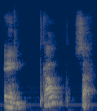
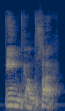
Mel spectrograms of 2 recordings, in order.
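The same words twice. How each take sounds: First: EN, CAU, ZAR, very slow with pauses; dividido en sílabas. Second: Said in the usual way. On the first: Shown as a demonstration. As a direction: break "encauzar" into three detached syllables. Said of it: "En la segunda sílaba". ("encauzar" silabeado muy lento, con pausas) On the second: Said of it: "O en la palabra".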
